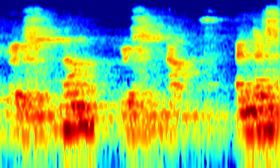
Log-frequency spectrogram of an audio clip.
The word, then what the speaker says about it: Krishna: So if you've learned some sort of pronunciation it is pronounced Krishna Krishna and let's say as N has a dot below because it's not an Kishna Krishna then that comes what comes with the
